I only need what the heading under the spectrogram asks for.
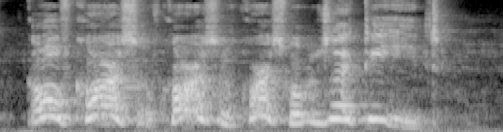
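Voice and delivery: very high, squeaky little gnome voice. A hotel front-desk clerk takes a room-service order from a caller: high-pitched child or gnome voice. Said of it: "Sounds high-pitched, probably either a child or a gnome".

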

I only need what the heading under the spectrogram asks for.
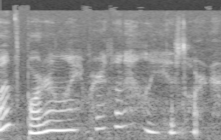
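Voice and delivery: quiet whisper. Imagining listeners asking about a diagnosis: whispering. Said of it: "I don't know why you had to whisper that".

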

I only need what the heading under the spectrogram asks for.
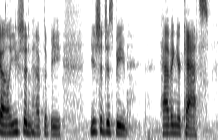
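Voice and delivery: ordinary delivery

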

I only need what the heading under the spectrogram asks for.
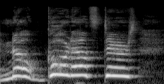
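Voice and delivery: loud, slow, angry yell. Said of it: "I'll yell at her".

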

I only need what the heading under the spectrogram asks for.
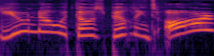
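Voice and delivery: thrilled, excited, very high-pitched shout. James, seeing the buildings, shouts to his friends with excitement. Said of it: "shouted James, jumping up and down with excitement".

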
